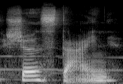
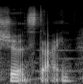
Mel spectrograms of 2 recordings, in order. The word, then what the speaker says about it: Schönstein: Now, I was trying to figure out how he pronounces his name, because in the German pronunciation I think it's Schönstein. But according to Hungarian phonology, it's supposed to be Schönstein.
